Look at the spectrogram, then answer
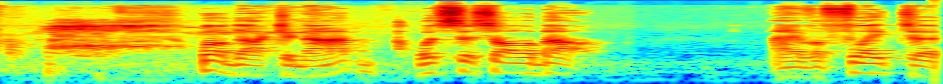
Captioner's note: sighs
